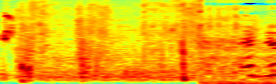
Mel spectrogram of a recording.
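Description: Water splashes in a pool.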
